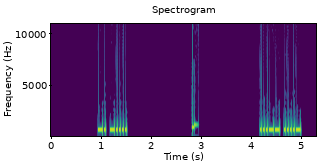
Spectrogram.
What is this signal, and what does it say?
Morse code, heard as a keyed tone, about 40 wpm, 700 Hz. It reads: N6 34
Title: Common Cut Numbers - 2-Digit 40wpm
